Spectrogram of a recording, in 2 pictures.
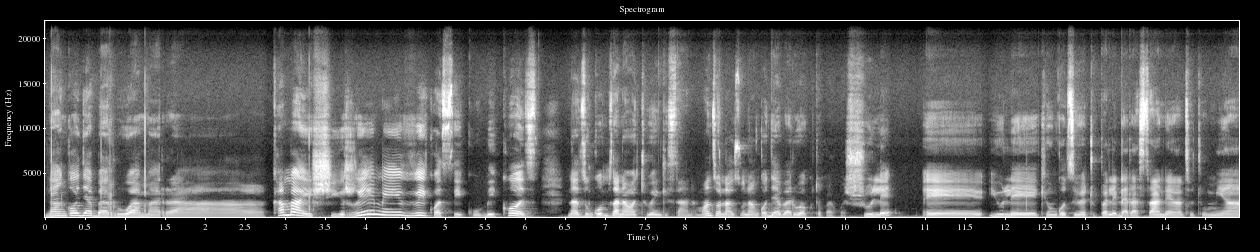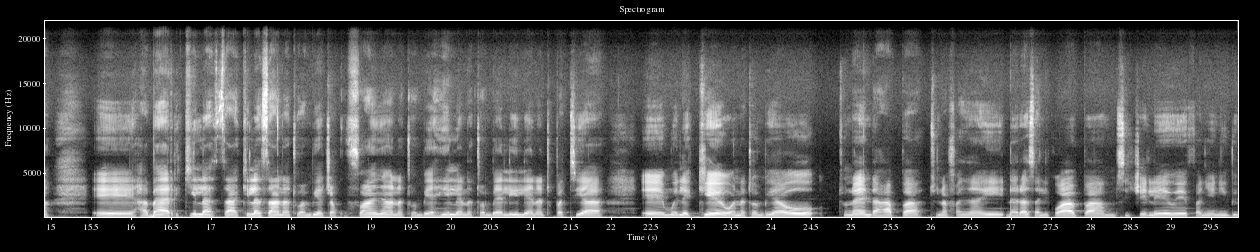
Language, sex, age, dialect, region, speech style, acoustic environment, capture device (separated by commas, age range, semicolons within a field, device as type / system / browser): Swahili, female, 18-24, Kenya - Nairobi Sheng-influenced, Kenya, happy, silence, mobile / Linux / Chrome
